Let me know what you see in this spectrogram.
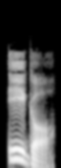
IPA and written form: ˈigəl (eagle)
